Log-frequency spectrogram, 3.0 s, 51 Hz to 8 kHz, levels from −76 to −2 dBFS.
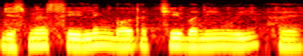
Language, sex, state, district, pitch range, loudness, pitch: Hindi, male, Uttar Pradesh, Lucknow, 120-130 Hz, -15 LUFS, 125 Hz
